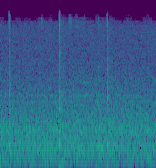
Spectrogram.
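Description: A stylus writing on a tablet screen: a few faint, irregular ticks over a steady low hiss.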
